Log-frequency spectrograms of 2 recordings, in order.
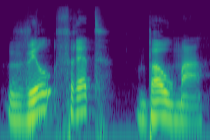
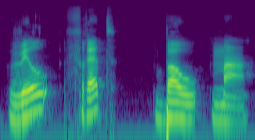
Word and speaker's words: Wilfred Bouma: played for long time for PSV and you pronounce it like this will Fred Bouma wil Fred Bouwma Yes so Now You Know More video's pupping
